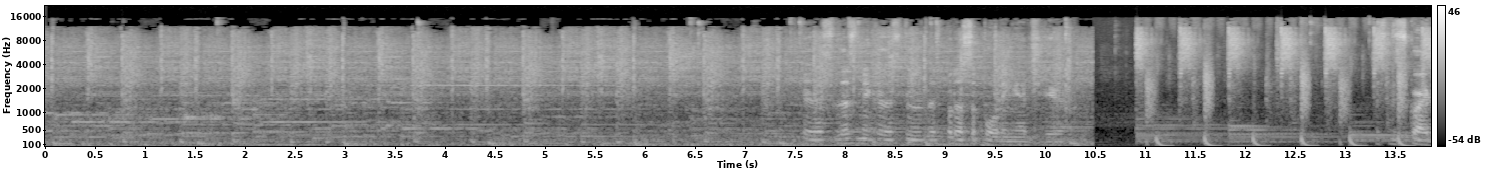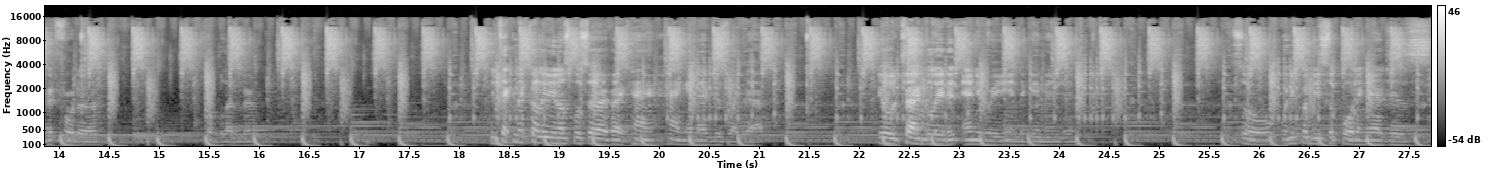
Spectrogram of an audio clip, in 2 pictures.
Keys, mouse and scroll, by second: 0.8 shift+middle click, 0.9 scroll up 2, 1.7 click, 2.0-3.8 drag, 5.0 shift+middle click, 6.4 click, 7.5 click, 8.0 click, 8.8 shift+click, 10.2 j, 10.9 shift+middle click, 11.5 middle click, 12.5 click, 13.2 shift+click, 14.2 j, 15.6 scroll down 1, 16.1 shift+middle click, 18.7 click, 19.2 shift+click, 21.4 j, 22.7 click, 23.1 shift+click, 24.3 j, 24.9 shift+middle click.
